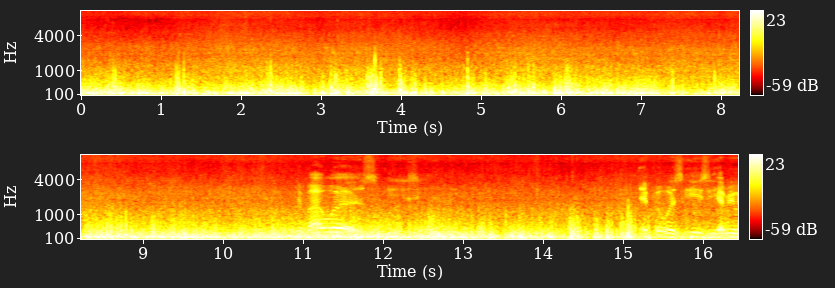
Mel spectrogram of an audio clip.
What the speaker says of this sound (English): It's hard to fish this in this wind.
